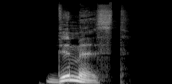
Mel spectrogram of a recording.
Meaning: second-person singular subjunctive I of dimmen
- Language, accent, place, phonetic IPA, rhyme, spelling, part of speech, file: German, Germany, Berlin, [ˈdɪməst], -ɪməst, dimmest, verb, De-dimmest.ogg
